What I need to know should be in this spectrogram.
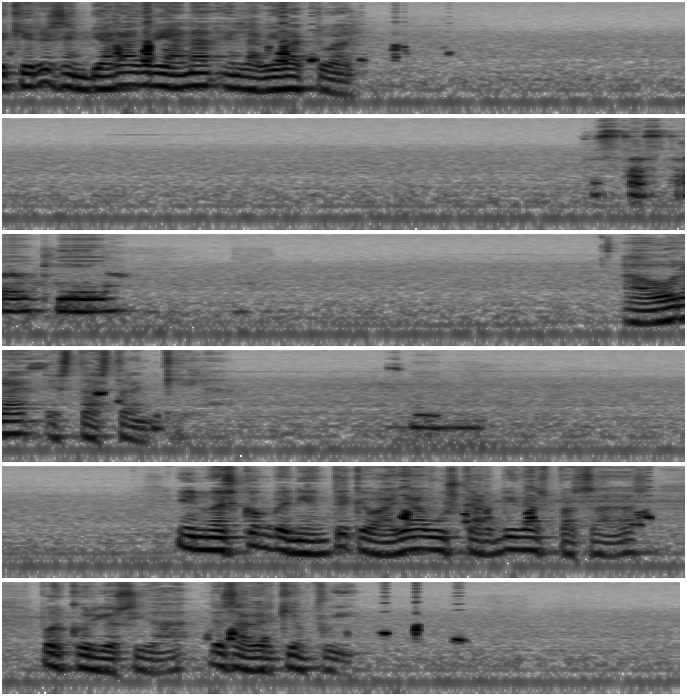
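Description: A middle-aged man speaks with animation over an online call, in bursts with pauses.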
